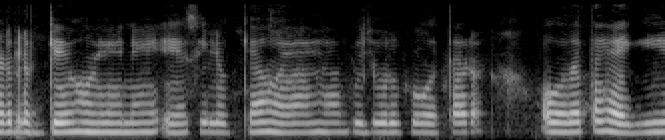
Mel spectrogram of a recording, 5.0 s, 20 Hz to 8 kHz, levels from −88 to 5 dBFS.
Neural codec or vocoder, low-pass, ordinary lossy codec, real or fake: codec, 16 kHz, 2 kbps, FreqCodec, larger model; 7.2 kHz; none; fake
